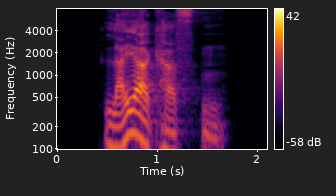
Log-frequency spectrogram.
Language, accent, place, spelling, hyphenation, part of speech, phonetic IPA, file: German, Germany, Berlin, Leierkasten, Lei‧er‧kas‧ten, noun, [ˈlaɪ̯ɐˌkastn̩], De-Leierkasten.ogg
- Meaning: barrel organ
